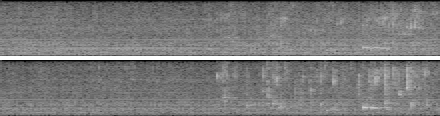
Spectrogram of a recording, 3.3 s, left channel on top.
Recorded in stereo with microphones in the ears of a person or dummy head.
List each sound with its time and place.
1.6 s dripping: 80° right, 4.5 m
